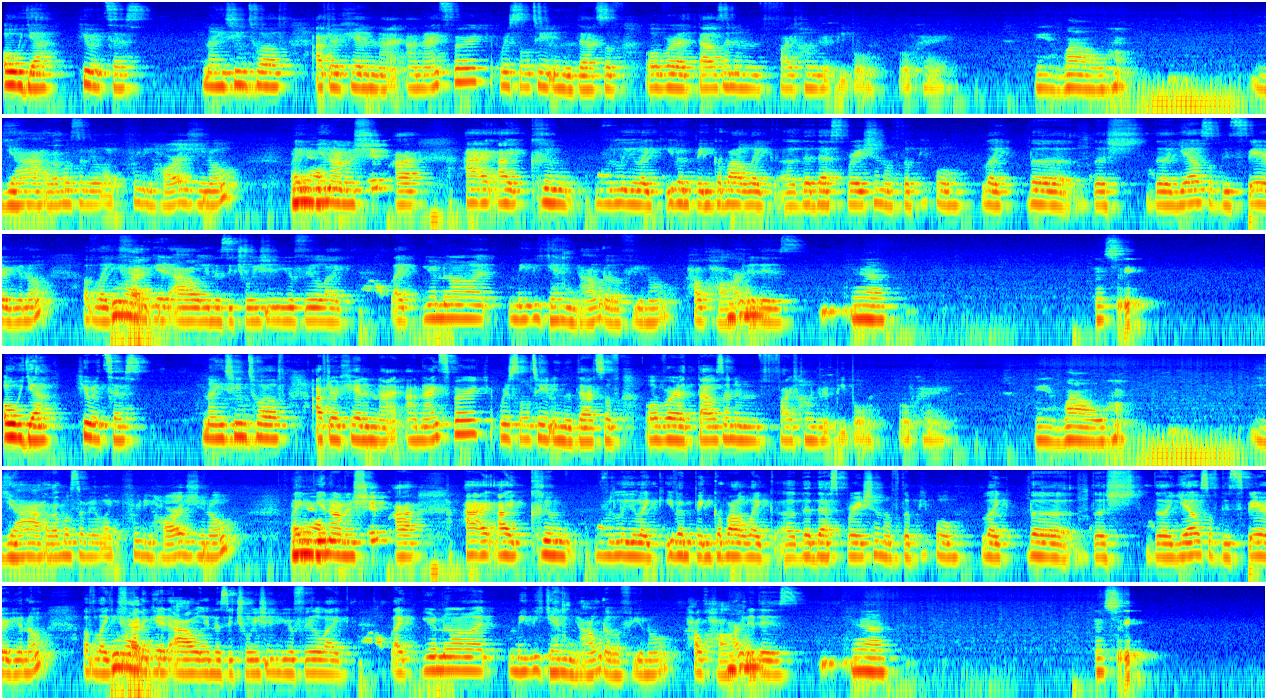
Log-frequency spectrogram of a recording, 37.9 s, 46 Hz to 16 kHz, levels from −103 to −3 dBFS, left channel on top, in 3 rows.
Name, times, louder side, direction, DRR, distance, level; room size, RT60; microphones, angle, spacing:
voice 1, 0.0-0.5 0.8-1.3 2.0-8.7 9.0-9.4 12.5-14.9 15.5-22.6 22.9-28.7 29.2-33.1, right 2 dB, 75° right, 2 dB, 1.5 m, -26 dB
voice 2, 10.3-11.2 15.5-15.8 26.4-26.7 32.5-32.9 33.5-34.1 36.2-36.6, right 1 dB, 40° right, 6 dB, 1.4 m, -24 dB
21.5 x 10.5 x 2.5 m, 0.39 s
head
